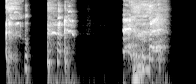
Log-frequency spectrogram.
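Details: Sick adult coughing: harsh throat clearing and three bursts of coughing, the last a longer raspy cough.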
